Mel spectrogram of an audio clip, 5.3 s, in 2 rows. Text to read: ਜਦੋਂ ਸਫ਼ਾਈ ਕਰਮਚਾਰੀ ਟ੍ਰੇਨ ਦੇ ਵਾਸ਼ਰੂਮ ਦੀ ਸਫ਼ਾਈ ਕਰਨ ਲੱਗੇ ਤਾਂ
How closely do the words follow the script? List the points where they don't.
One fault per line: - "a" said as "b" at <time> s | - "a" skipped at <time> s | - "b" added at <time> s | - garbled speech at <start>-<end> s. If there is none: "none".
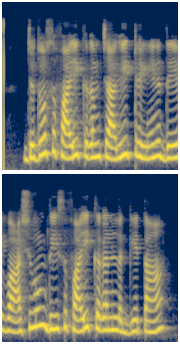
none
